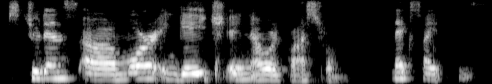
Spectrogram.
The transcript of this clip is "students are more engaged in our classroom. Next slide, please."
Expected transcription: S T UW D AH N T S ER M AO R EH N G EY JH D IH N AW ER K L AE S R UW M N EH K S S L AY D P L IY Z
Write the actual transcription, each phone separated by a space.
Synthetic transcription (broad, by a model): S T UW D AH N T S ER M AO R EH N G EY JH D IH N AW ER K L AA S R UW M N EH K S S AY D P L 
